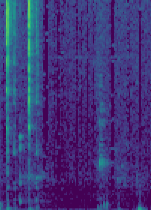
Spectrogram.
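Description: A few faint computer mouse clicks in a pause between speech, the last and loudest just before the voice resumes.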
